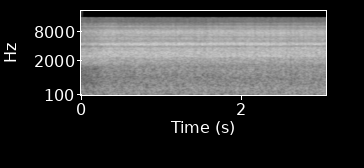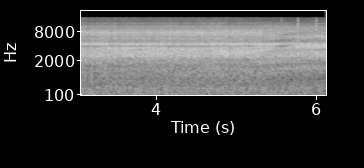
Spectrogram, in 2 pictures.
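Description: Canister gas camping stove burning at full flame: the burner's steady, loud roaring hiss just after it has been lit.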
